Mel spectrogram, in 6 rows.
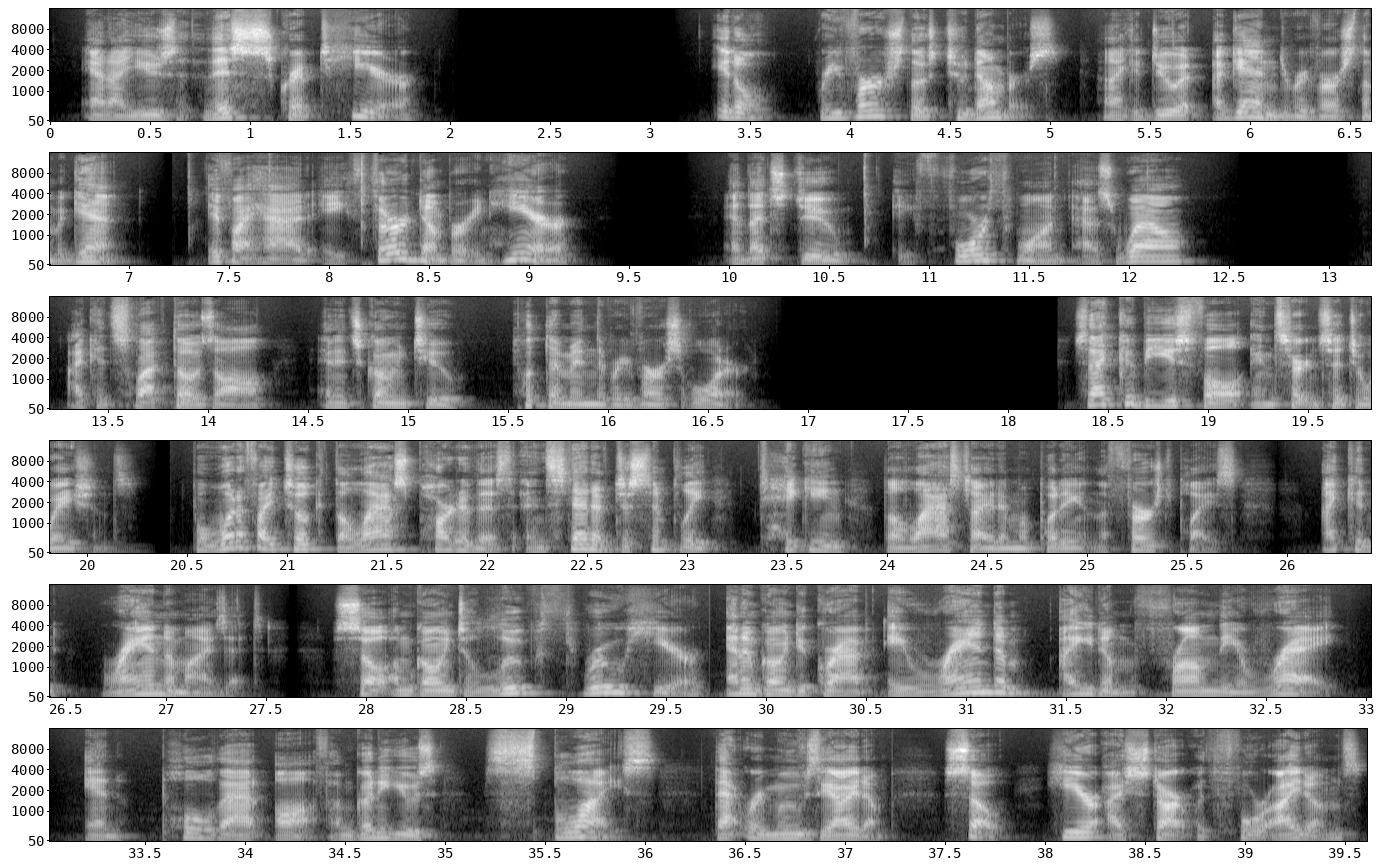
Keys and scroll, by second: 0.5 super+s, 2.6 shift+super+1, 6.4 shift+super+1, 7.2 6, 8.0 Return, 10.6 8, 12.0 Return, 20.3 super+c, 27.1 super+v.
